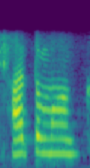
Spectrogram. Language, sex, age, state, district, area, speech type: Marathi, female, 18-30, Maharashtra, Akola, rural, conversation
